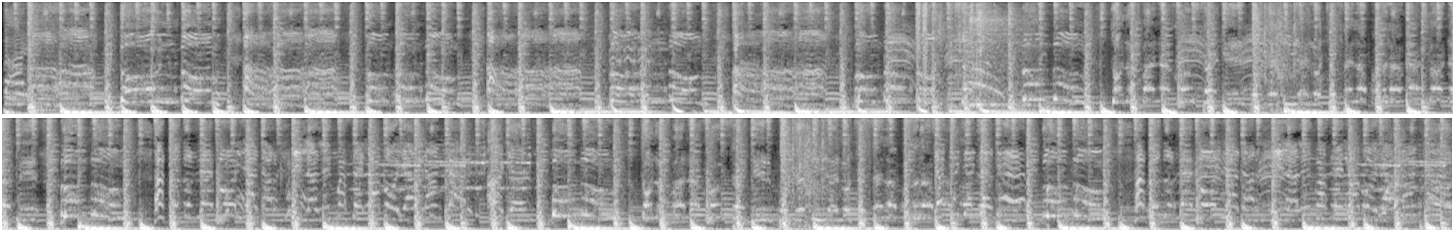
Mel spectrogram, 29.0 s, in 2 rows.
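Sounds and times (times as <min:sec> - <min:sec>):
Spanish ragga ringtone: 0:00.0 - 0:29.0.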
